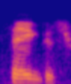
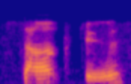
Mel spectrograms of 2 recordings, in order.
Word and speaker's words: Sanctus: But we say sanctus. And then real, as an English word, could also be a Latin word. So we've got a Latin word that we pronounce as though it's English, and then an English word that could be Latin.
